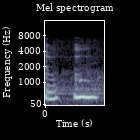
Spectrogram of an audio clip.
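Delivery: high, loud owl hooting ooh ooh; playful high owl hoot. Pretend. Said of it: "owl's eyes".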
